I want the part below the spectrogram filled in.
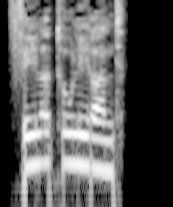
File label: "fehlertolerant", german; adjectives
